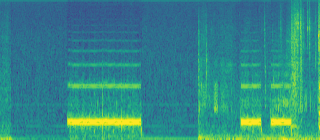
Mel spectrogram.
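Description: Cellphone ringing, a loud electronic tone held for about a second and a half, then shorter repeated bursts after a pause, alone with no talk.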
